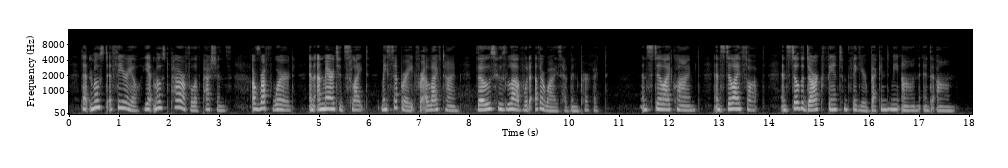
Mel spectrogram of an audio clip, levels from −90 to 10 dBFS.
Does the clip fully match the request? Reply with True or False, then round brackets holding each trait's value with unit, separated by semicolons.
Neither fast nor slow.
True (155 wpm)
